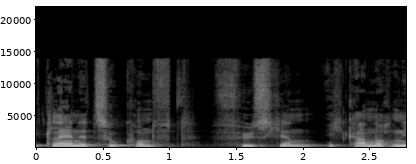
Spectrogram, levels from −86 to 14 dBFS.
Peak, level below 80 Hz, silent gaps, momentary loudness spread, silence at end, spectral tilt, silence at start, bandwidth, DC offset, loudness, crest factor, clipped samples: -8 dBFS; -72 dBFS; none; 16 LU; 0 s; -6 dB/octave; 0 s; 14 kHz; under 0.1%; -26 LUFS; 16 dB; under 0.1%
